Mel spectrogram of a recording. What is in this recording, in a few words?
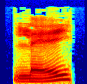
"lei2", Chinese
